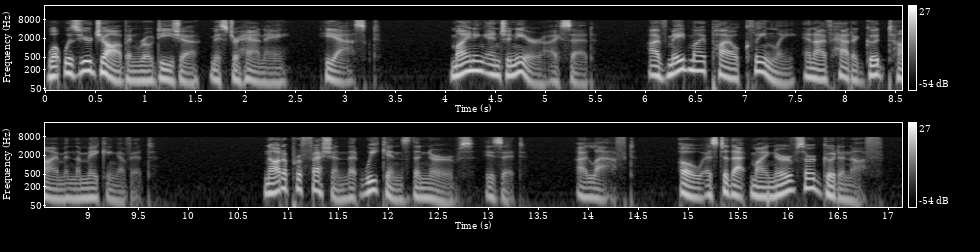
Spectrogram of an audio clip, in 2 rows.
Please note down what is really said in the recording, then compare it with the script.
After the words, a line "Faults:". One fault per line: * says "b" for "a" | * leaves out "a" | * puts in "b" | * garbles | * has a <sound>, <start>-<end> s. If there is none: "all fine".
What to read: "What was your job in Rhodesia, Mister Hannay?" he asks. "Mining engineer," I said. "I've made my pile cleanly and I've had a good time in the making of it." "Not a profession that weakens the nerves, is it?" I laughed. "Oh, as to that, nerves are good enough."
"What was your job in Rhodesia, Mister Hannay?" he asked. "Mining engineer," I said. "I've made my pile cleanly and I've had a good time in the making of it." "Not a profession that weakens the nerves, is it?" I laughed. "Oh, as to that, my nerves are good enough."
Faults:
* says "asked" for "asks"
* puts in "my"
